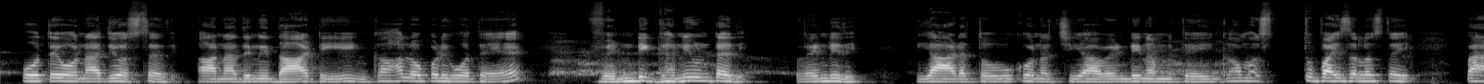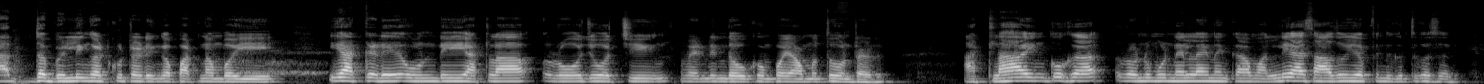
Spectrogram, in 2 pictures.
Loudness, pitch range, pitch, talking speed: -19 LUFS, 130-150 Hz, 140 Hz, 105 wpm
